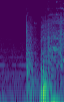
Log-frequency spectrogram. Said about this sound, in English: strides across the shop, stops to take a deep breath, then opens the front door.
